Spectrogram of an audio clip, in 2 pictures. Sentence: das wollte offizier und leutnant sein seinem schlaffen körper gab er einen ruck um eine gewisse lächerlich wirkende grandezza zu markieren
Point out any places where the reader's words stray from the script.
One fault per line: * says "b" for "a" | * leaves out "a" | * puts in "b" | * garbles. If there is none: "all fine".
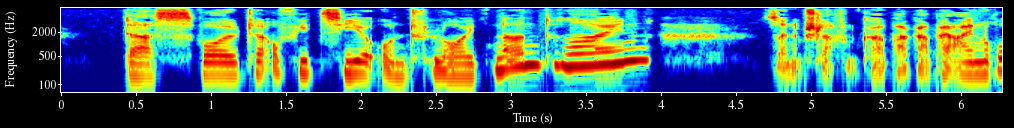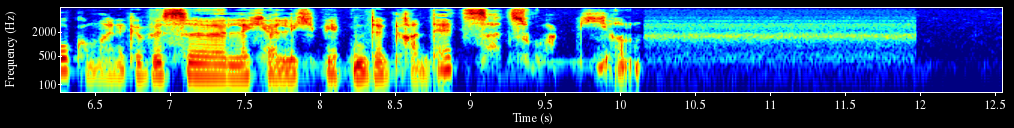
all fine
